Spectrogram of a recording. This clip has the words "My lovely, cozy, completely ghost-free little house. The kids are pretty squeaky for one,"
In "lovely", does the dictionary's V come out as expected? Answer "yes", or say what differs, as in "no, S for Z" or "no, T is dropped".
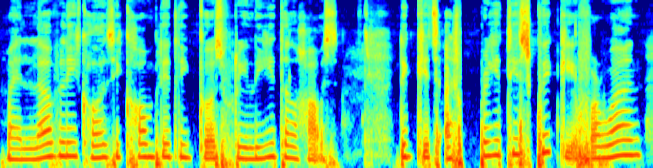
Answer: yes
